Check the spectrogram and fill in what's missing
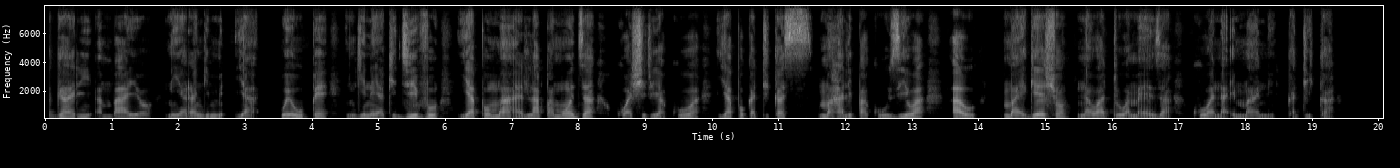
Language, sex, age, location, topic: Swahili, male, 25-35, Kisii, finance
